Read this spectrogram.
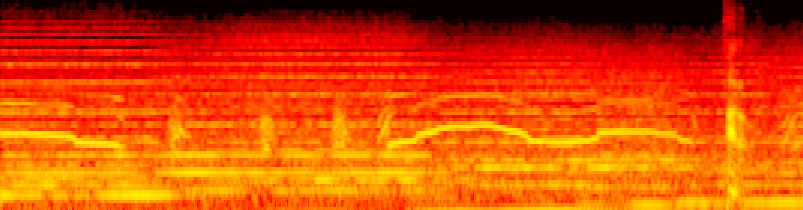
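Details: A coyote in Yellowstone howls in long, wavering, sliding tones broken by short rising yips, over background music.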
